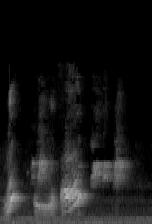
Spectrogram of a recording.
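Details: Talking pet cockatiel, male, indoors watching himself on screen; quick run of bright chirps and whistled notes, rising and then held high, over two seconds.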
